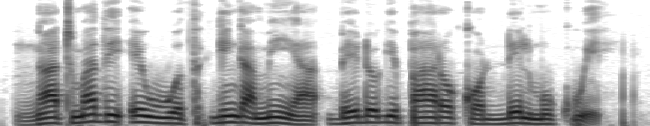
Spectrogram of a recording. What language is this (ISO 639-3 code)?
luo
